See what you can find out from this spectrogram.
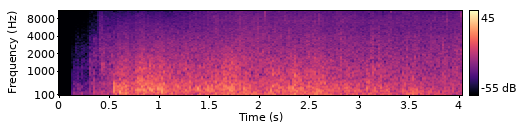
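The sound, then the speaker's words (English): A heavy thunderstorm: a deep rumble of thunder rolls in after a brief quiet start and lingers over a steady wash of loud rain, with no voices. “Man, what a storm.”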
